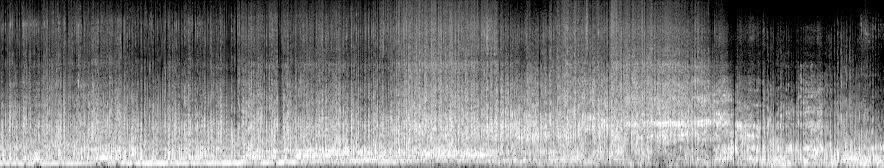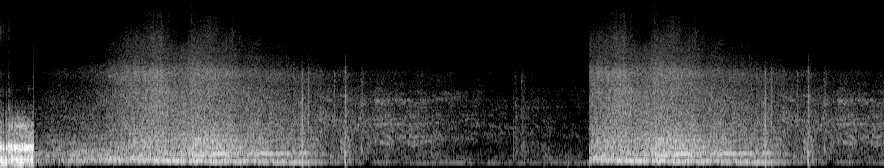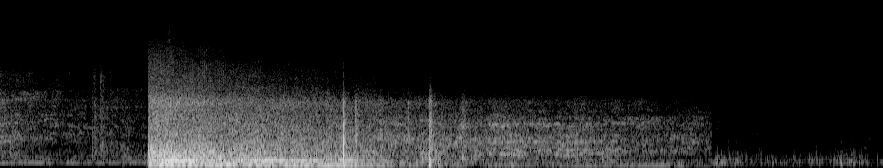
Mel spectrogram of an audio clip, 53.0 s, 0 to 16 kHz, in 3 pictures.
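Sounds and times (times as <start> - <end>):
truck diesel engines pulling away: 0.0 - 28.9, 29.5 - 49.6
sharp crack: 32.6 - 34.3, 38.4 - 45.1
trucks colliding knocks: 38.4 - 45.0.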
